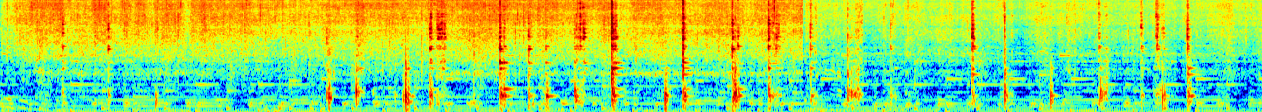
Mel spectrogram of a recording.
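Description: Sliced onions, green chillies and curry leaves sizzling in hot coconut oil in a metal pot while a metal spatula stirs them, scraping and clinking against the pot. From about three seconds in, the clinks come quickly, two or three a second.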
